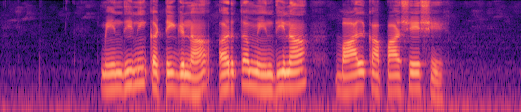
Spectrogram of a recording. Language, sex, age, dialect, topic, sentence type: Marathi, male, 18-24, Northern Konkan, agriculture, statement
